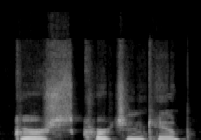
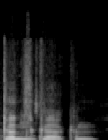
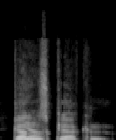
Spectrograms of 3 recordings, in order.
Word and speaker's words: Gunskirchen: Going to mispronounce this cuz I'm a Italian from Long Island, so forgive me, but he stumbles into Gers Kirchencamp, I guess it's called. Gunskirchen. Gunskirchen.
